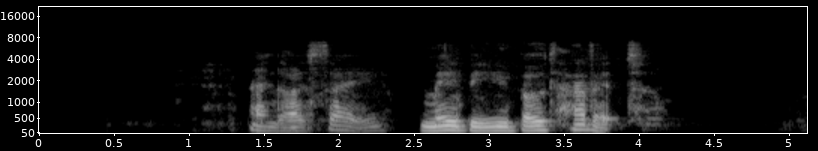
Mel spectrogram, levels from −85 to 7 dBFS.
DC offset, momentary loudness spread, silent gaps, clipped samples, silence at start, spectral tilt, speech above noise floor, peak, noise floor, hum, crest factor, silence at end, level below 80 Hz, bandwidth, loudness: under 0.1%; 16 LU; none; under 0.1%; 1.4 s; -7 dB/octave; 52 dB; -12 dBFS; -79 dBFS; none; 18 dB; 1 s; -74 dBFS; 7.2 kHz; -29 LUFS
